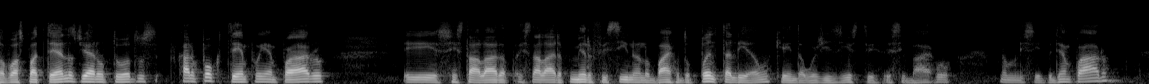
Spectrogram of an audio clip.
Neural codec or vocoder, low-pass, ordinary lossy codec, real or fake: codec, 16 kHz, 1 kbps, X-Codec, HuBERT features, trained on LibriSpeech; none; none; fake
